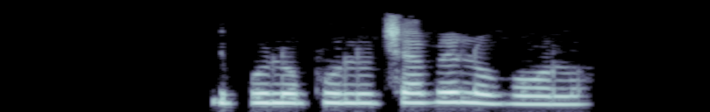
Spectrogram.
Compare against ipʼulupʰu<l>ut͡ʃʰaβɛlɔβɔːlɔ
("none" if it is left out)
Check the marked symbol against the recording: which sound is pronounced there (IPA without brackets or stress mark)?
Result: l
